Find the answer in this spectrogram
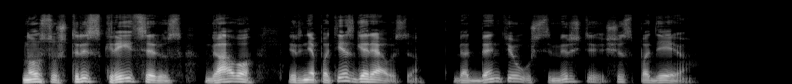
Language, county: Lithuanian, Utena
